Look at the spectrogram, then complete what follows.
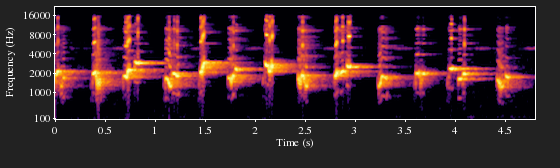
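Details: At dawn a sooty-headed bulbul delivers a long 'ropel' song, a fast series of fluty whistles, each with a quick downward slur, repeated nearly three times per second.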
